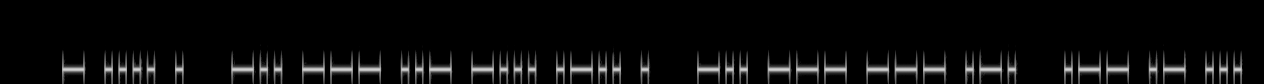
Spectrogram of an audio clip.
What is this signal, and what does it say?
Morse code, heard as a keyed tone, about 17 wpm, 700 Hz. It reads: THE DOUBLE DOOR WAS
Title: Sentences from Top 1400 Words 17wpm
